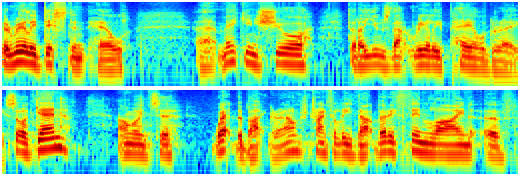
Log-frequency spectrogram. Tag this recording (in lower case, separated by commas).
speech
